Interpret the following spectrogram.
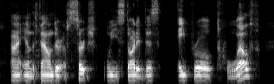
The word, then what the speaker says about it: Shurch: I am the founder of Search. We started this April 12th. Search is spelled SHURCH, but search kind of like everybody's searching for something, right?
